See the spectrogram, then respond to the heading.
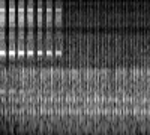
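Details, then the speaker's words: Diesel after engine overhaul, complaining of rough sound, thick smoke and high fuel use; pressure gauge fitted: a few beeps, then a harsh, fast idle clatter from incorrect injection pump setting and timing, before adjustment. "sudah kita hidupkan terus untuk suaranya itu agak kasar nanti kita setting dan ditekan and inner pressurenya ini kurang pas nanti kita buatkan dan suaranya kita cari yang lebih halus"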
